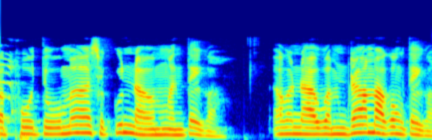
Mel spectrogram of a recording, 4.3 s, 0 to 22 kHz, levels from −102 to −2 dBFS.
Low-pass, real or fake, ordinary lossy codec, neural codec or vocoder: 7.2 kHz; real; none; none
